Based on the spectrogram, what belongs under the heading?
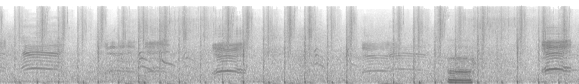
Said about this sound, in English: All right, so we got sheep.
